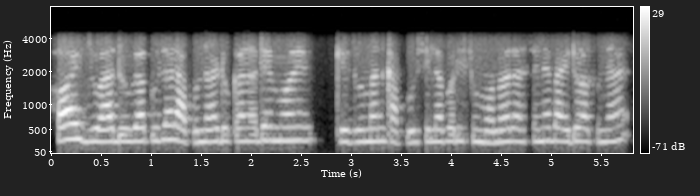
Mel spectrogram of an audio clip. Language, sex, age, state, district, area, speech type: Assamese, female, 18-30, Assam, Nagaon, rural, conversation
